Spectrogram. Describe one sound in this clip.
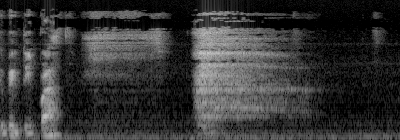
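A man breathes out audibly.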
